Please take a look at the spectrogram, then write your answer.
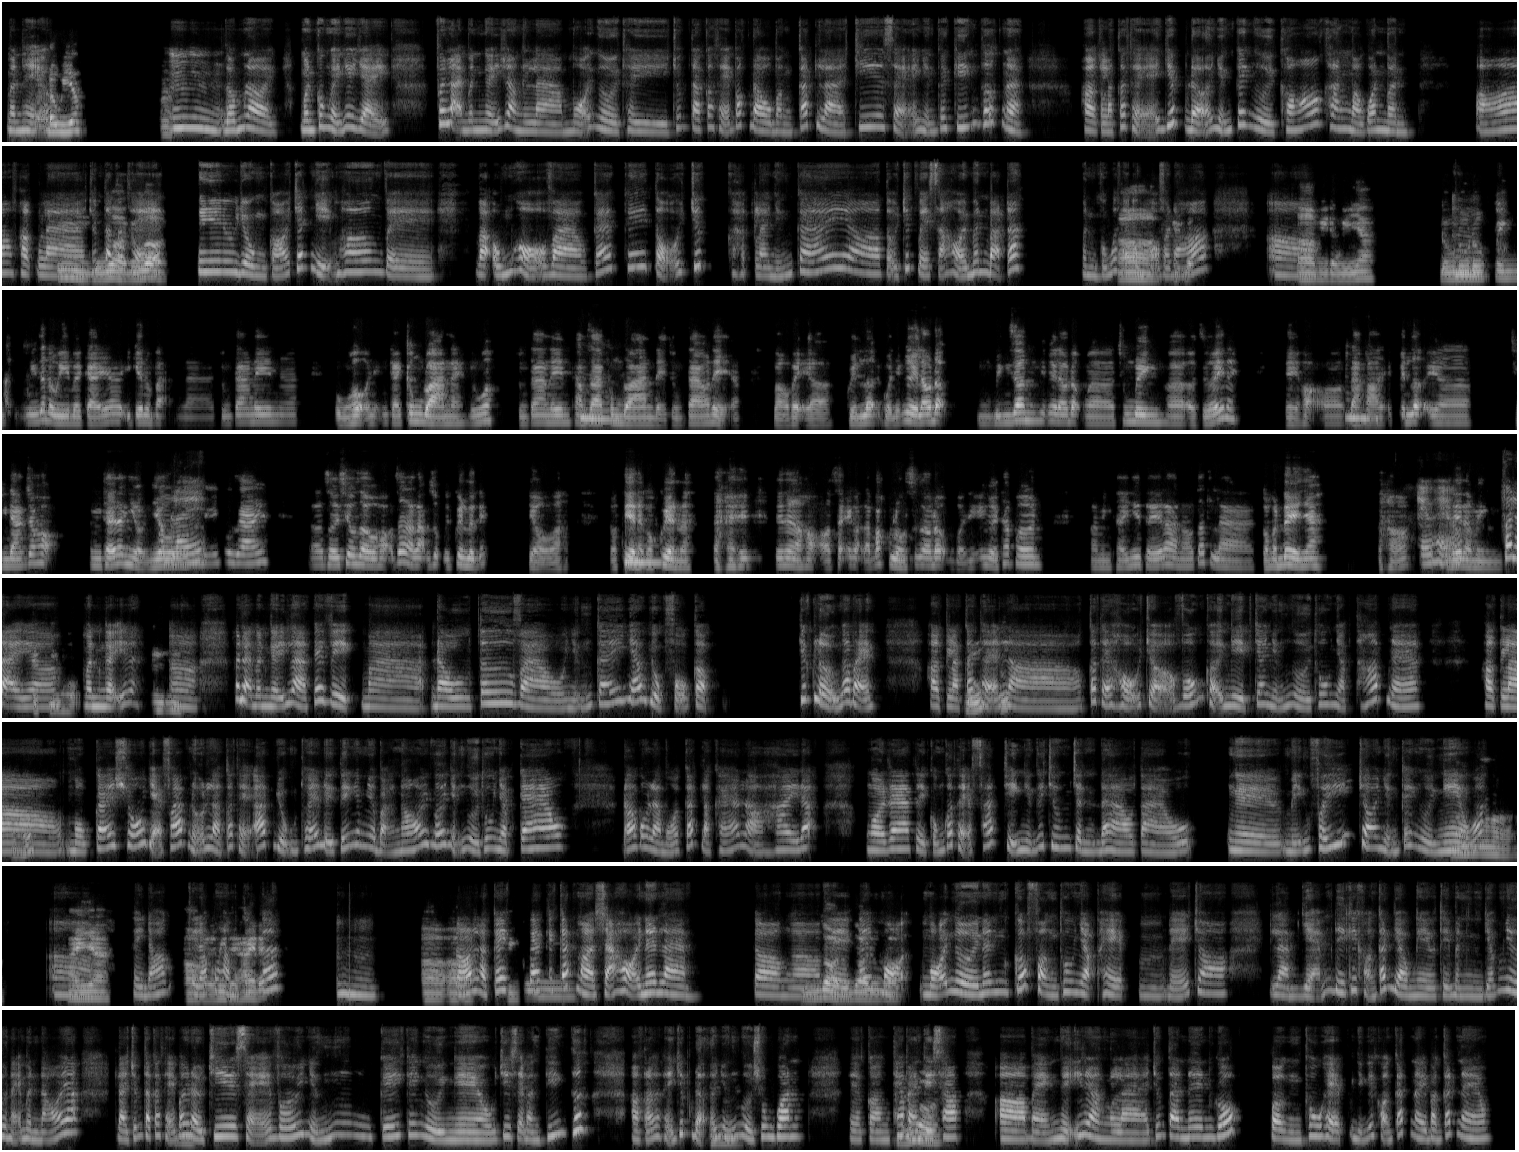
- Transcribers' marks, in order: tapping; other background noise; laughing while speaking: "đấy"; laughing while speaking: "Đó"
- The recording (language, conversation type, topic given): Vietnamese, unstructured, Bạn cảm thấy thế nào khi thấy khoảng cách giàu nghèo ngày càng lớn?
